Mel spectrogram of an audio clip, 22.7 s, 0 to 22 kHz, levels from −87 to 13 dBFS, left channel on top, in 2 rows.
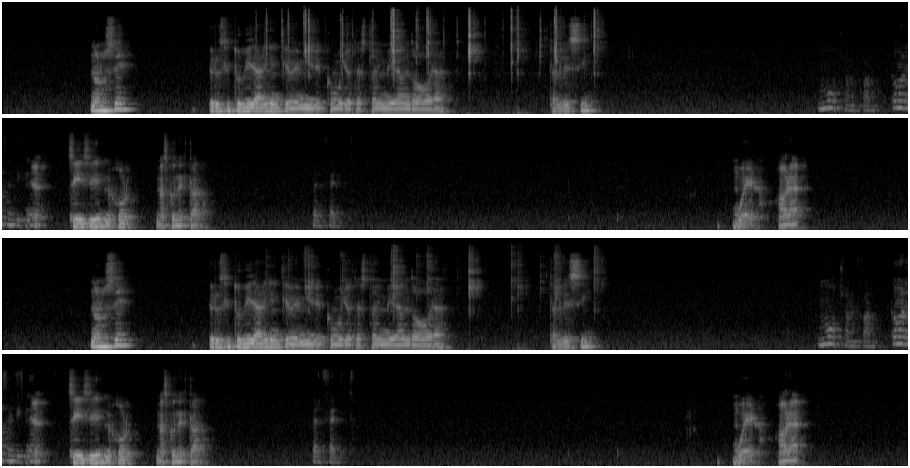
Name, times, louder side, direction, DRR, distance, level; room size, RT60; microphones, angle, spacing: voice 1, 1.1-1.6 2.6-5.6 6.8-7.4 11.7-11.8 12.2-13.0 13.3-13.9 20.5-21.3, equal, ahead, 0.8 m, -32 dB
sound 1, 3.1-8.1 8.5-8.8, left 11 dB, 70° left, 1.5 m, -43 dB
voice 2, 10.2-11.8 15.2-15.6, right 2 dB, 45° right, 1.3 m, -47 dB
18.5 x 16.0 x 2.5 m
head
